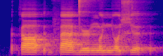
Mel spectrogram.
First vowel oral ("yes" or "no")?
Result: yes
